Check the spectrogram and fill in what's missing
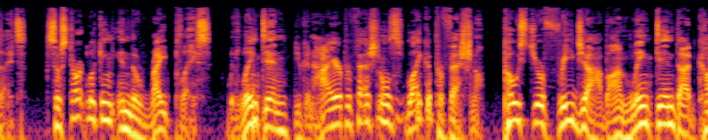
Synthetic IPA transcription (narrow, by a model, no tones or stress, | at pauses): a̰ɪts | soʊstɑɹtˡlʊkɪ̃ŋʔɪ̃nðəɹaɪt̚pʰl̥ḛɪswɨ̰ðlɪ̃ŋk̚tɪ̃njɨkʰɨ̃nha̰ɪə˞pʰɹ̥əfɛʃən̩l̩ˠzlaɪkəpʰɹ̥əfɛ̰ʃən̩l̩ˠpʰoʊst͡ʃə˞fɹid͡ʒɑ̰b̃n̩lɪ̃ŋk̚tɪ̃ndɑt̚kʰɑ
